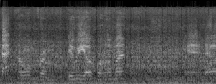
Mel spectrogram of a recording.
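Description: Steady low road and engine rumble inside a moving car's cabin, with a man's voice over it.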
